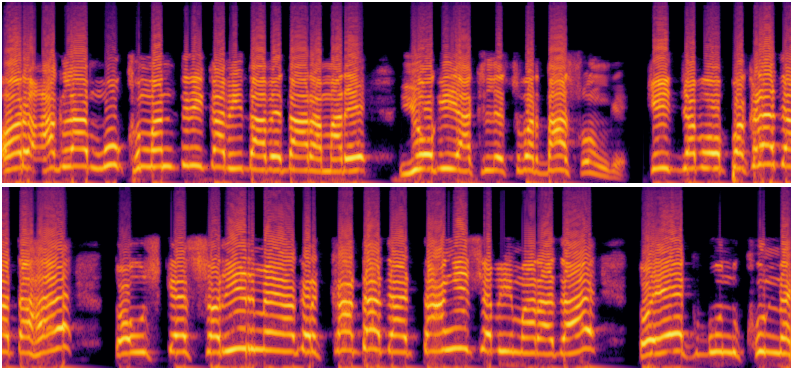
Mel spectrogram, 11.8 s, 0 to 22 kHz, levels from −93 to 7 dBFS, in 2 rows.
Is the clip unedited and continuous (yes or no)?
no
